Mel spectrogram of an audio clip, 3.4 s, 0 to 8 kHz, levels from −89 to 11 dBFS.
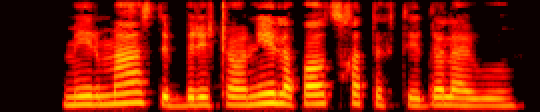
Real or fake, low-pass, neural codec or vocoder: real; 7.2 kHz; none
